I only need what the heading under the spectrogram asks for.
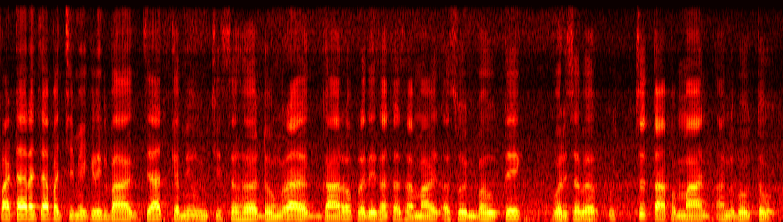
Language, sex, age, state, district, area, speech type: Marathi, male, 18-30, Maharashtra, Mumbai City, urban, read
